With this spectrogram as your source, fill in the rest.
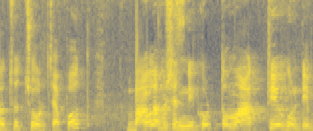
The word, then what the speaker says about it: চর্যাপদ: সঠিক উচ্চারণটা হচ্ছে চর্যাপদ।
